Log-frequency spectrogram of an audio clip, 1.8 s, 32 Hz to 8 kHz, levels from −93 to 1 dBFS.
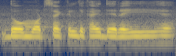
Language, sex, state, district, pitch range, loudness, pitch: Hindi, male, Rajasthan, Churu, 115-120 Hz, -17 LUFS, 115 Hz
